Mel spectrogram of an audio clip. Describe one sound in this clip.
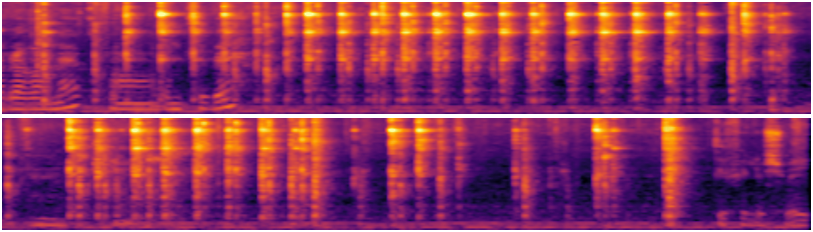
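A spoon clinks rapidly against a glass bowl while stirring.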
